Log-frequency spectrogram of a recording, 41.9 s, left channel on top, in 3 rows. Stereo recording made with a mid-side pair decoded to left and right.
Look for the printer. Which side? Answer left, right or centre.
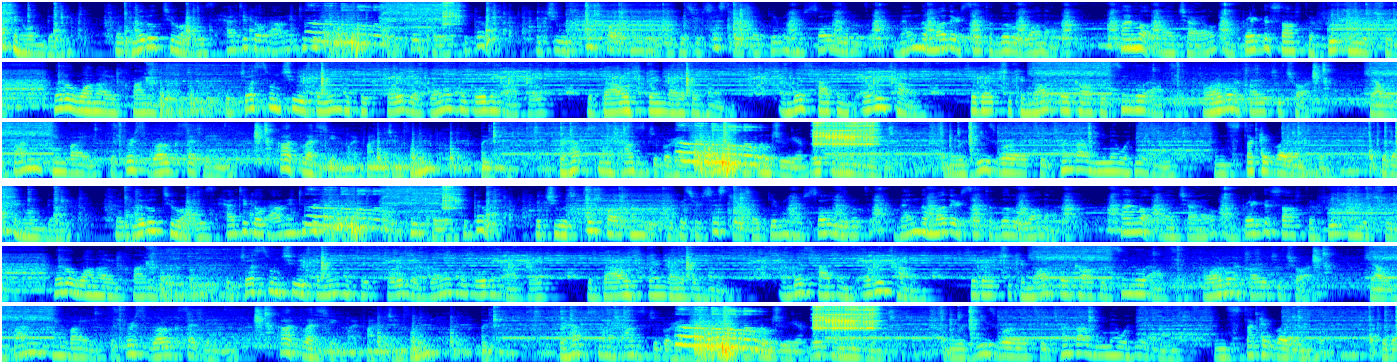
left.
